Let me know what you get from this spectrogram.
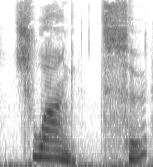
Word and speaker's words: Chuang Tzu: On prononce Chuang Tzu. Le Tzu, c'est une sorte de bourdonnement.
